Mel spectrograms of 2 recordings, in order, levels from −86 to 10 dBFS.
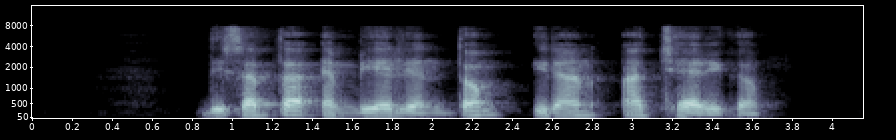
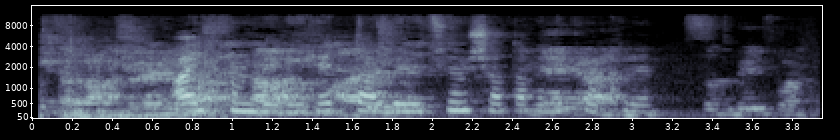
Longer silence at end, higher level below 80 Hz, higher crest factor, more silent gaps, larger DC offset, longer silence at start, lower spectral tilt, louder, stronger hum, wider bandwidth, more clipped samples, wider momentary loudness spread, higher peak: first, 0.55 s vs 0.1 s; second, -60 dBFS vs -42 dBFS; about the same, 18 dB vs 20 dB; neither; neither; first, 0.85 s vs 0.05 s; about the same, -5.5 dB/octave vs -4.5 dB/octave; about the same, -19 LUFS vs -19 LUFS; neither; second, 8.2 kHz vs 11.5 kHz; neither; second, 8 LU vs 17 LU; about the same, -2 dBFS vs 0 dBFS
